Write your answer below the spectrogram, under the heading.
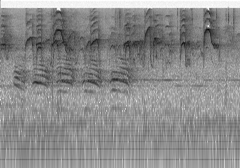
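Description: Eyebrowed thrush: a busy run of thin, high chirps and short arched squeaky notes, several each second, overlapping as if from more than one bird, over faint outdoor hiss.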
